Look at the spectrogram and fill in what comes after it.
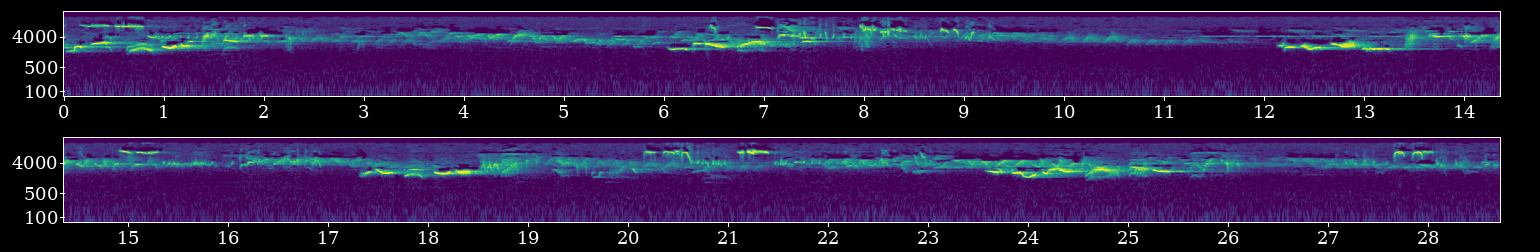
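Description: Songbirds singing: loud bursts of chirps and warbling phrases every few seconds, with quieter twittering between them.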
